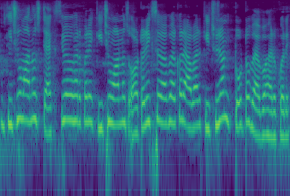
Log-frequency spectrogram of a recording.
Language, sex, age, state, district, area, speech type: Bengali, female, 18-30, West Bengal, Purba Medinipur, rural, spontaneous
